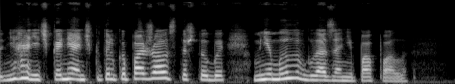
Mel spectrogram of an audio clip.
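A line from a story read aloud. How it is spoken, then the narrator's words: Constant giggling. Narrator (Russian): непрерывно хихикала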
